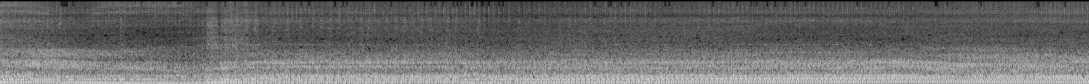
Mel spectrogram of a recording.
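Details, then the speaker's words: Craftsman lawn tractor, Briggs & Stratton opposed twin, after carb repair: holds a fast, even drone with no surging; idle just set high, needs the idle screw backed off. "so that did the trick guys usually it does now after you do this you will sometimes have to pull back on the idle screw here"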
